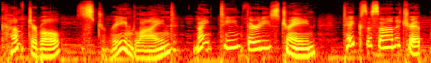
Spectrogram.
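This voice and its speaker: Woman narrator with lively, swooping pitch. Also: slow pace, soft background music. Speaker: channel host and narrator. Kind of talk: scripted narration, reading vintage newspaper articles aloud.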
